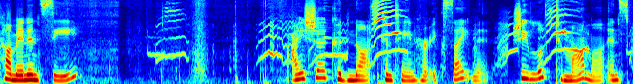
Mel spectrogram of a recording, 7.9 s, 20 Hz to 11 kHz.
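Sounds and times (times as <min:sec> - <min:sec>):
speech: 0:00.0 - 0:01.1, 0:03.6 - 0:07.9
soft rustles and clicks: 0:00.8 - 0:05.8
kitten giving a high-pitched meow: 0:01.8 - 0:02.5, 0:03.2 - 0:05.2, 0:06.0 - 0:07.9.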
